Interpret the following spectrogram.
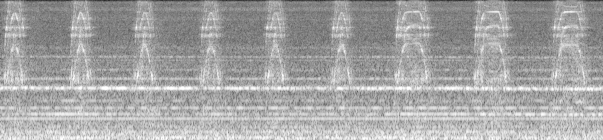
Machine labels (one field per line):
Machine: slide rail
